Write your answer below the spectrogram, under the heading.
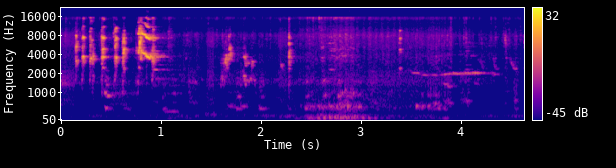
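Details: Several colourful pet budgies chirping: a quick run of sharp high chirps at the start, then softer scattered tweets, a low rustling burst and a thin steady whistle near the end.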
